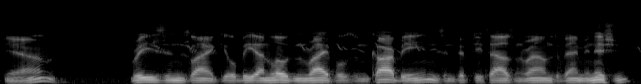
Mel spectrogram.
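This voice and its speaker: An actor playing a stern, unflappable cavalry captain in an old radio western, terse and authoritative. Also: male voice, deep voice, fairly even intonation, moderate pace, close to an everyday voice. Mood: commanding. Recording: dull vintage radio recording.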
